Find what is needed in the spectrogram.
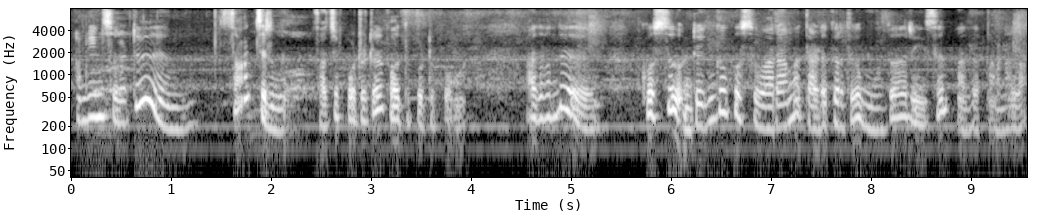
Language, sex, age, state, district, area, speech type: Tamil, female, 18-30, Tamil Nadu, Kallakurichi, urban, spontaneous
